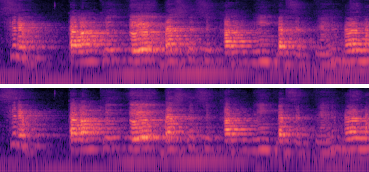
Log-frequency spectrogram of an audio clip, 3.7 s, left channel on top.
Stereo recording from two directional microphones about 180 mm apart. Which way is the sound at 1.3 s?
35° right (ahead or behind).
